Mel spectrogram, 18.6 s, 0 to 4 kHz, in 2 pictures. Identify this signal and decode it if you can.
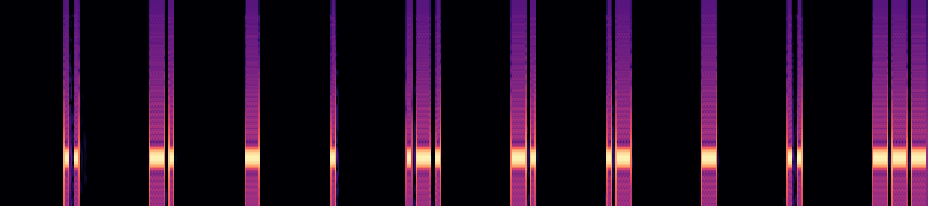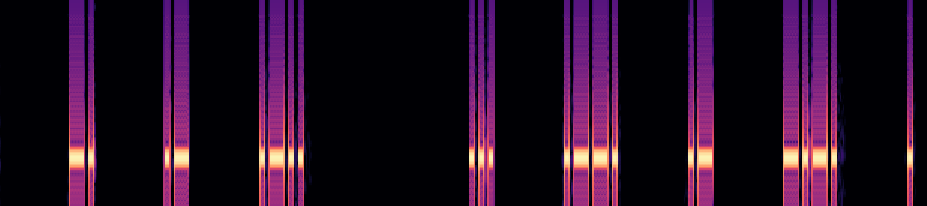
Morse code, heard as a keyed tone, about 25 wpm, spaced as for 10 wpm, 550 Hz. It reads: INTERNATIONAL SPACE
